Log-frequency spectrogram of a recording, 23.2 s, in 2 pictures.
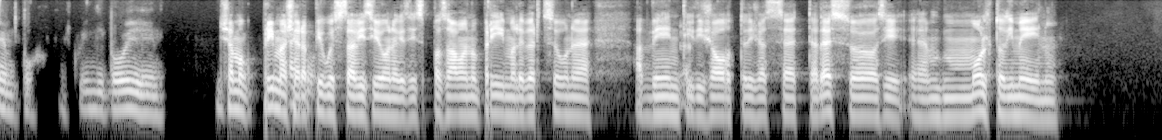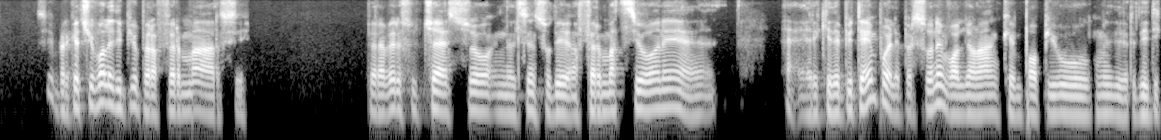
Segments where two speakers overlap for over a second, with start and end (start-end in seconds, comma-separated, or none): none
